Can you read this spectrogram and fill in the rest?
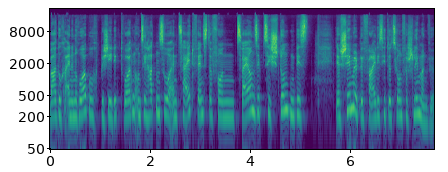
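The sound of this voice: Heard here is an unforced reading voice with fairly even intonation.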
